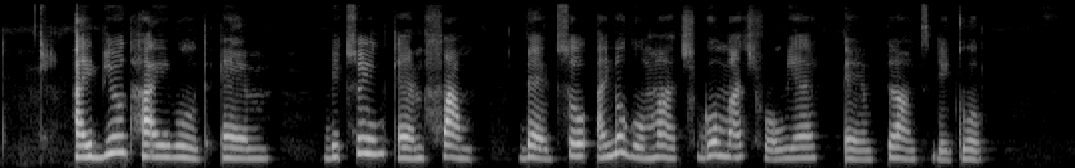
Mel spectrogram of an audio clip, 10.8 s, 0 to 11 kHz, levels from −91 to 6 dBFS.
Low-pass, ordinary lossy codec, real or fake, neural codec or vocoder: 9.9 kHz; none; fake; codec, 44.1 kHz, 2.6 kbps, SNAC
